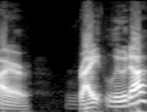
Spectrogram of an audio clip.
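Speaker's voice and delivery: plain reading voice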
